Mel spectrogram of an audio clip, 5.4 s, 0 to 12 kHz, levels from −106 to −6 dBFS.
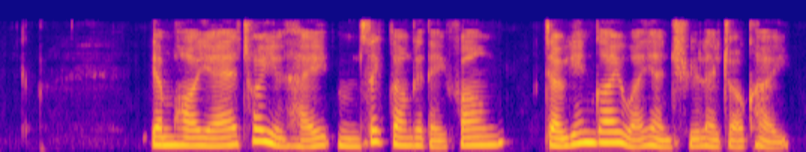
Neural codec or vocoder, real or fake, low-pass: codec, 16 kHz, 4.8 kbps, FACodec; fake; 7.2 kHz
